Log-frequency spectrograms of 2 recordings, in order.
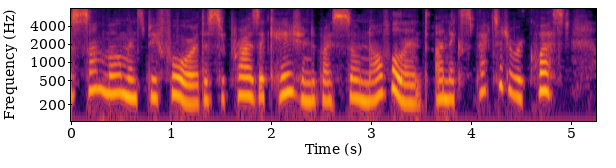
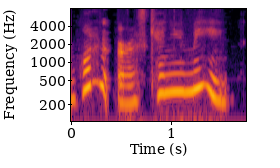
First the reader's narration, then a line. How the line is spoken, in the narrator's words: she at length exclaimed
